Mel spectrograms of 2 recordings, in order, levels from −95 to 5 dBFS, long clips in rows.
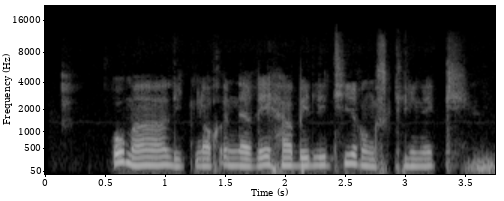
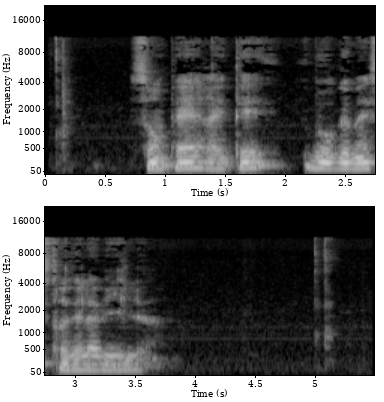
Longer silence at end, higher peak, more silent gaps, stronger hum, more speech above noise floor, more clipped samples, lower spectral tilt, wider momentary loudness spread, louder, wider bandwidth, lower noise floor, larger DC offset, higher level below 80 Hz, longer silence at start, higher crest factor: second, 0 s vs 0.35 s; second, -20 dBFS vs -8 dBFS; neither; neither; second, 28 dB vs 44 dB; neither; first, -7 dB/octave vs -5 dB/octave; second, 8 LU vs 23 LU; second, -36 LUFS vs -28 LUFS; about the same, 12 kHz vs 11.5 kHz; second, -63 dBFS vs -71 dBFS; neither; second, -58 dBFS vs -50 dBFS; about the same, 0.15 s vs 0.1 s; about the same, 16 dB vs 20 dB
